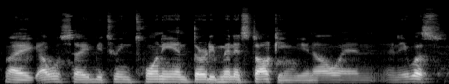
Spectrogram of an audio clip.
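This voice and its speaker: A young man from Rico, answering interview questions as a baseball pitcher in a halting, friendly way. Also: level tone, dark tone. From Puerto Rico. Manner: halting, many fillers and restarts, friendly.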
